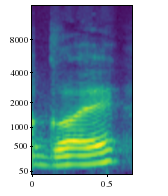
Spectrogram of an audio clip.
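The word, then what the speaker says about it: Grès: Homme de Grey. Grey, you've got that entirely right, except the last letter. It's not Y, it's S. Homme de Grez. But it's pronounced grey, you know.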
